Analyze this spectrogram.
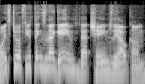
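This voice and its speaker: A man with a Wisconsin accent, lively intonation, and a moderate pace. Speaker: sports podcast co-host. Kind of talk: casual chat. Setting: live-streamed podcast.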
